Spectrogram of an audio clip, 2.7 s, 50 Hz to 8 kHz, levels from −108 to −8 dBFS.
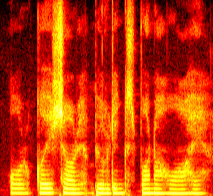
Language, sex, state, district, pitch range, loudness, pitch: Hindi, female, Arunachal Pradesh, Lower Dibang Valley, 175-185 Hz, -20 LUFS, 180 Hz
